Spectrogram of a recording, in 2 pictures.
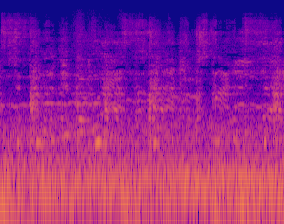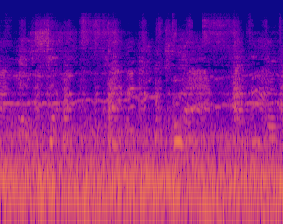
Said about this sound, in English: Back on the motherfucking freeway.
